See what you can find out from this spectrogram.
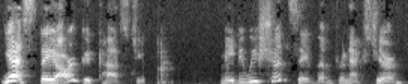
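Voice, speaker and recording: A woman's voice: a little high, big pitch swings, measured pace, a little mellow. A woman playing a spirited, dramatic schoolgirl in an amateur radio-style play. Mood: cheerful, wistful. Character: Molly, indignant wartime American schoolgirl, vengeful, dramatic. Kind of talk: amateur reader's theater podcast.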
